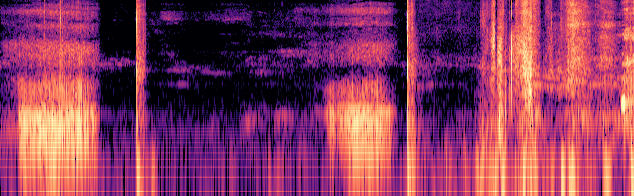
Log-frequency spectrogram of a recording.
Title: cat snoring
